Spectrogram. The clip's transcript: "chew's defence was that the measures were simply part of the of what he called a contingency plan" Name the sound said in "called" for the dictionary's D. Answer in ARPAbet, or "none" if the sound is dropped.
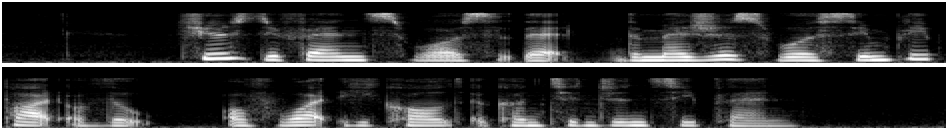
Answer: D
